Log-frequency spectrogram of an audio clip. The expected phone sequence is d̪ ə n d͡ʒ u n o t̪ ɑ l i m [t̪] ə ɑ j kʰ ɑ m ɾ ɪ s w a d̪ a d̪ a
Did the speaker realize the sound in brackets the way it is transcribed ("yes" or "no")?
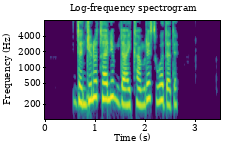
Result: no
